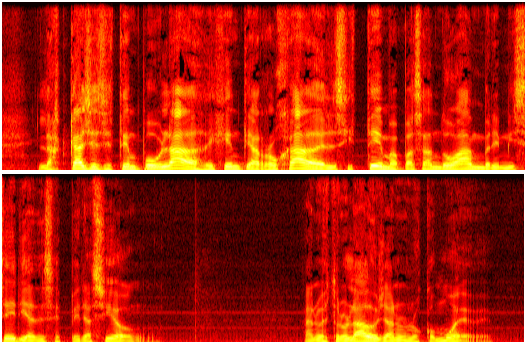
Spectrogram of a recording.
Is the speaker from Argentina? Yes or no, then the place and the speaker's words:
yes; Argentina; y no solamente por lo que nos sucede a nosotros como argentinos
